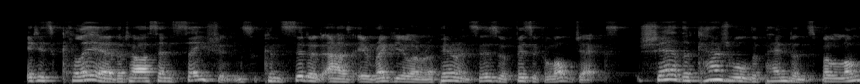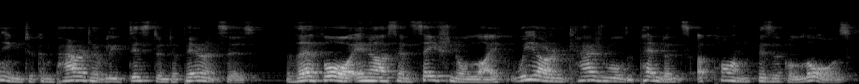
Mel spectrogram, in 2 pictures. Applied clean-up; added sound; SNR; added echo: none; none; none; reverberation time 0.5 s.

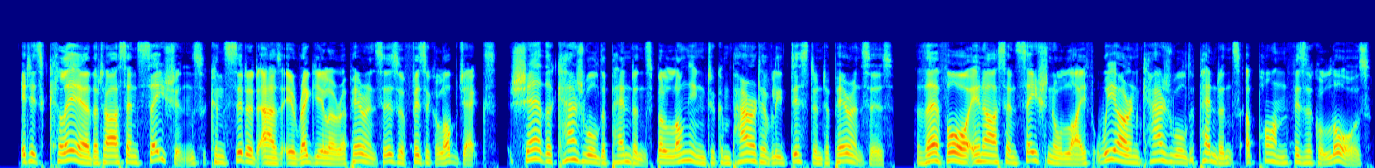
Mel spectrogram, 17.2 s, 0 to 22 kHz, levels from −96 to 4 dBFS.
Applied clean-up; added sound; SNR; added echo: none; none; none; none.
